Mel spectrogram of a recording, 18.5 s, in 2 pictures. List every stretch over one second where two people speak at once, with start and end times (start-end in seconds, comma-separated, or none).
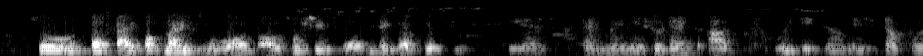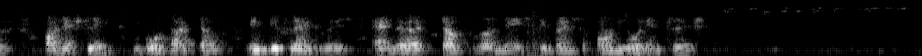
none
